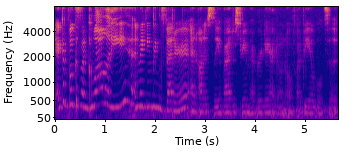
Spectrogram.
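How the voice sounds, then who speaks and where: A young woman streamer chatting casually with her viewers, giggling often and restarting her sentences as she rambles. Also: medium pitch. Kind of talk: casual chat with live chat. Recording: distant mic with clear background noise.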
